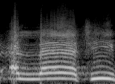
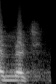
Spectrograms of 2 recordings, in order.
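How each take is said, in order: First: اللاتي said slowly with a long drawn "laa"; long alif. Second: اللاتي said quickly with a short "le" and no long alif; a quick اللاتي, nothing stretched; as written. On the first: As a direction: lean into the alif in اللاتي and hold it. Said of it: "بالألف". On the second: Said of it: "مكتوبة". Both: Shown as a demonstration.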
